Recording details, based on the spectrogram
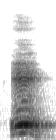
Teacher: ए बोले ना कंठ भी लेगा ए और तालु में भी लगेगा तो कंठ तालु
